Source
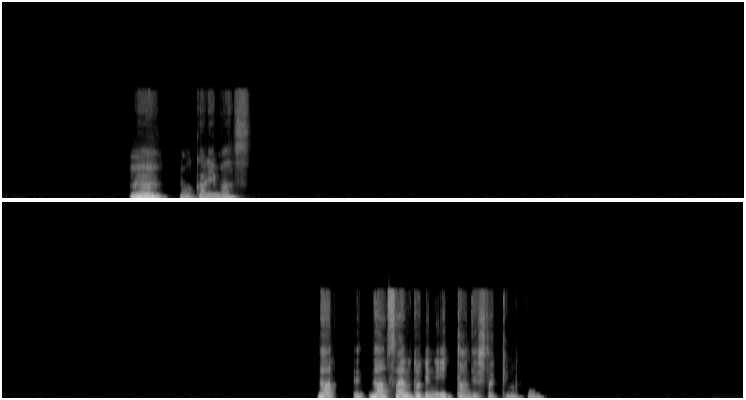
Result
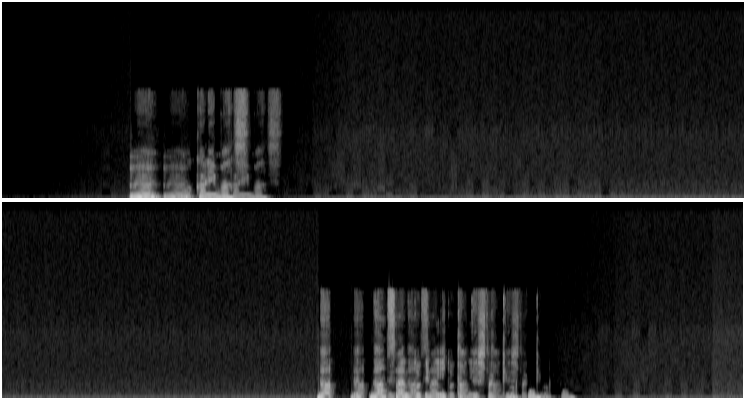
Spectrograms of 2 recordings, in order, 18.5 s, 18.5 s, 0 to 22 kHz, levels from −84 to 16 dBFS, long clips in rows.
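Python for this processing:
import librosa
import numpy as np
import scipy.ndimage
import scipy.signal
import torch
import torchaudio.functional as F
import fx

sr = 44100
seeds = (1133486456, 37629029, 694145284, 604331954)

p1 = fx.recorder_agc(x, sr, target_db=-10.5, rise_db_per_s=14.0, max_gain_db=30)
p2 = fx.dereverb_blind(p1, sr, rt60_s=0.95)
p3 = p2 + fx.echo_single(p2, sr, ms=418, db=-12.0, dry=0)
y = p3 * librosa.db_to_amplitude(2.5)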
